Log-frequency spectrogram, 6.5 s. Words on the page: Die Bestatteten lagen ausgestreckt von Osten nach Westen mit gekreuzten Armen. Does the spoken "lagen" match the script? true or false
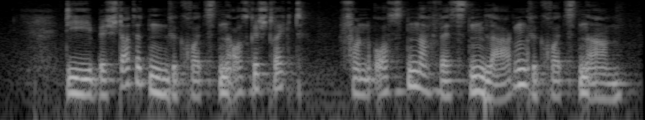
false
